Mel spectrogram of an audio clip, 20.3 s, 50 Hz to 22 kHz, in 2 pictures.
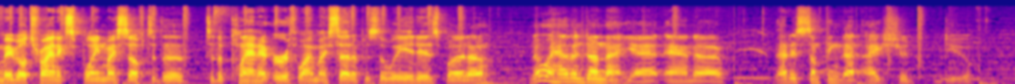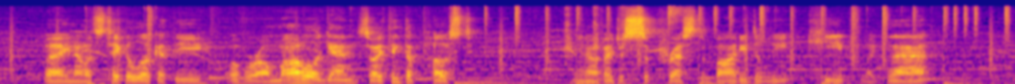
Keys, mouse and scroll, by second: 9.7 click, 10.9 click, 11.5 click, 13.6 click, 14.5 click, 15.7-16.3 scroll down 6, 16.8 click, 17.4 click, 17.7 click, 18.6 click, 19.1 click, 19.4 middle click.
